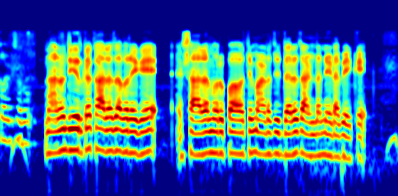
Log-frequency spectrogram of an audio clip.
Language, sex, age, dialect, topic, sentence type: Kannada, female, 18-24, Mysore Kannada, banking, question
